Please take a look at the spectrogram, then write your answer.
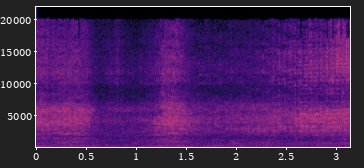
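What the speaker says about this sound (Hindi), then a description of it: "ये लो जी एक स्टार्ट चेक कर रहे हैं किसान भाई" A tractor engine starts and revs loudly on a farm with a tractor collection, its heavy rumble surging and holding steady close by.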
